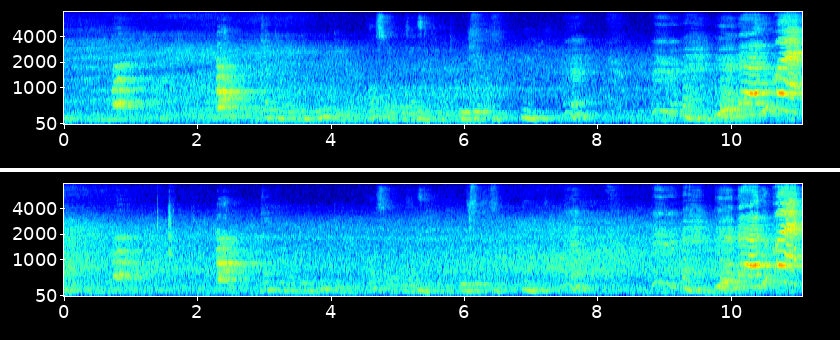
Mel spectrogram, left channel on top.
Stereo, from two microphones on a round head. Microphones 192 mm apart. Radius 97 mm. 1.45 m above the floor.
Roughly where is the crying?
Right.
